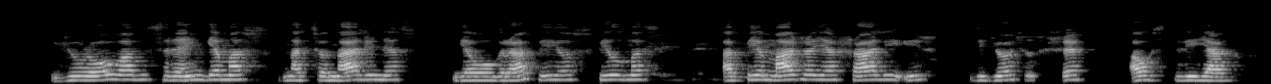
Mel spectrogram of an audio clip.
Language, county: Lithuanian, Telšiai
